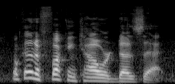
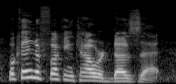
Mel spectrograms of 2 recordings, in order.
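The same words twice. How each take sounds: The two takes are said the same way.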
